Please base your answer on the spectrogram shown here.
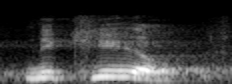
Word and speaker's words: Nikhil: his parents say it the second part of it longer sounding like heel nikhil so the child is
